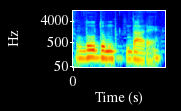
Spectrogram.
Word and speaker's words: Ludum Dare: you if you don't know how to pronounce ludum dare.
